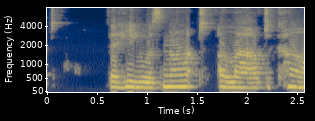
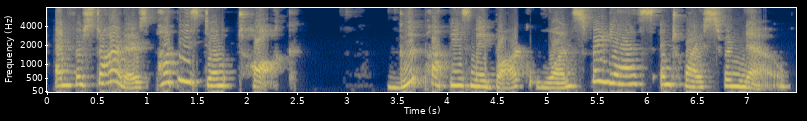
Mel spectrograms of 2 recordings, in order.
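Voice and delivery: higher, measured madam laying down rules; domineering mistress; 5 semitones higher than usual. Acted. Mistress to her servant, slow and imperious. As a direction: spell out the rules with relish. Voices the story's Missus Johnson.

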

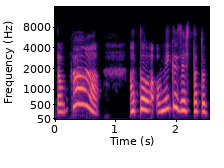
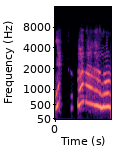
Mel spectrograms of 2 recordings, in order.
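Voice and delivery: surprised; 9 semitones higher, much faster than usual. Retold or imitated. Tourists eager to cross again.

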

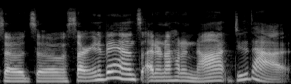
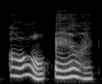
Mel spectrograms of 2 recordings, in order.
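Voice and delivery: high, dreamy mermaid sigh; cartoon princess; 11 semitones higher than usual. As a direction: swoon over Eric. Voicing Ariel.

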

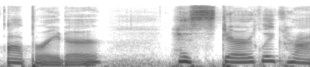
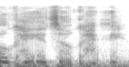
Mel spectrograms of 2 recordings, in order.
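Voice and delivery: hushed whisper to herself, steadying; whispered self-calming; 11 dB quieter, faster than usual. Retold or imitated. Scared wife whispering to herself by the door. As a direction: whisper it to calm your own nerves.

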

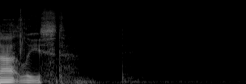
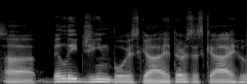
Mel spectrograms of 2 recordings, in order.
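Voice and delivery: usual speaking voice

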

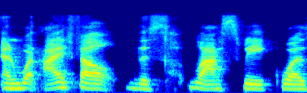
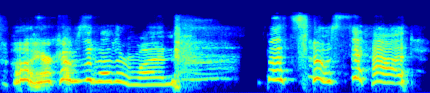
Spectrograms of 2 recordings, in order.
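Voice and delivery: high, louder, tearful wail with laughter; hammed-up crying, pitched way up; mock breakdown sob; 13 semitones higher, 4 dB louder than usual. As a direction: act out a fresh wave of sobs. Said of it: "breakdown sobs".

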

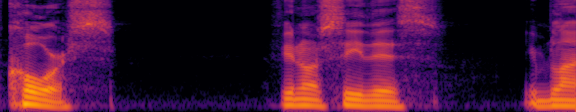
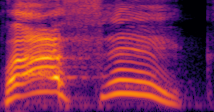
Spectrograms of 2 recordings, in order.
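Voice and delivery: excited. Real, not acted. Cheering the game list.

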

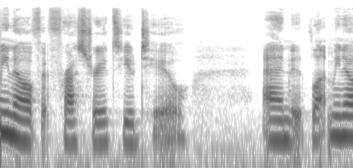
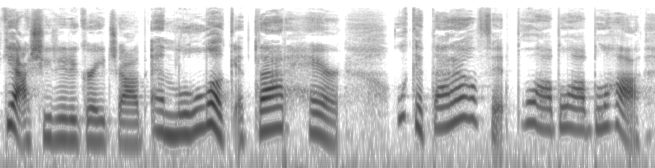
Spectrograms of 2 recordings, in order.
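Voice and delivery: airy, higher mock sports-commentator gush; 6 semitones higher, 3 dB louder than usual. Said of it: "what we're talking about is".

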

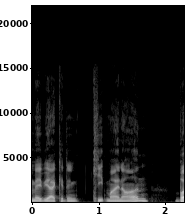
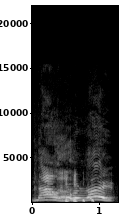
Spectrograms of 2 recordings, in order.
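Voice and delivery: laughing; 3 dB louder, slower than usual. Real, not acted. Laughing after guessing.

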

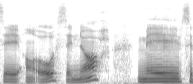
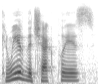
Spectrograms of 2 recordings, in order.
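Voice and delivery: higher-pitched, flowing question; whole question run together, raised pitch; connected phrase; 6 semitones higher than usual. Shown as a demonstration. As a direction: ask it in one go, pitched up. Teacher gives whole phrase first.

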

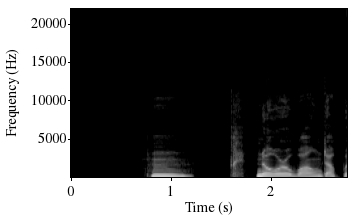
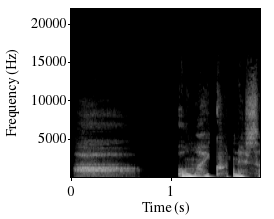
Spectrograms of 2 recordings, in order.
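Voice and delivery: surprised gasp; 8 semitones lower, much slower than usual. Retold or imitated. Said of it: "I heard you say".

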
